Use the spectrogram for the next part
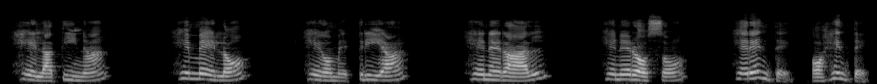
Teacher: If the G is followed by an E or an I, then we have a soft G sound, but instead of being J, it's H. Note this is different from the soft G sound in English, which is J.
